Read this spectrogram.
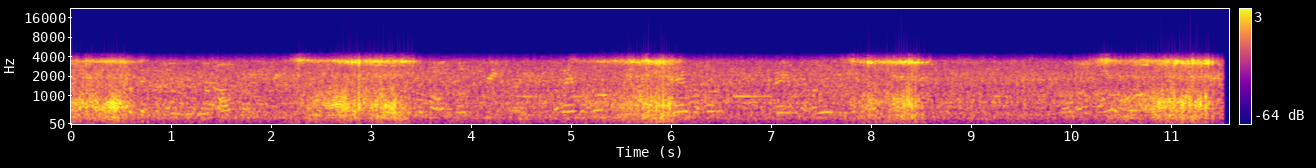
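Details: A man asleep on a bed who claims he does not snore: rough, rattling snores on each breath, about five in twelve seconds, roughly 23 breaths a minute.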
